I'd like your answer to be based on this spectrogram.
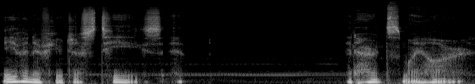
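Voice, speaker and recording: A very dark, mellow vampire lord played by a man, deep and heavy with gravelly fry. He speaks slowly and formally, tender and melancholy, as a clingy lover in an intimate roleplay ASMR. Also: steady tone, a little hiss or hum. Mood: earnest, tender. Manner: formal, old-fashioned wording, hesitant, tender.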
